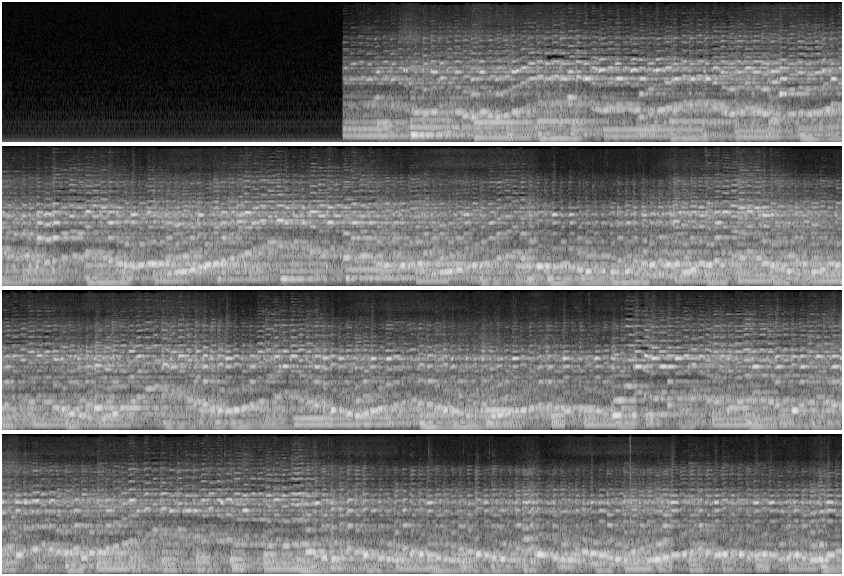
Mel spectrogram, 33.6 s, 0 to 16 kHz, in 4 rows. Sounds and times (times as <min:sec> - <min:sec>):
String section: 0:03.4 - 0:33.6.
